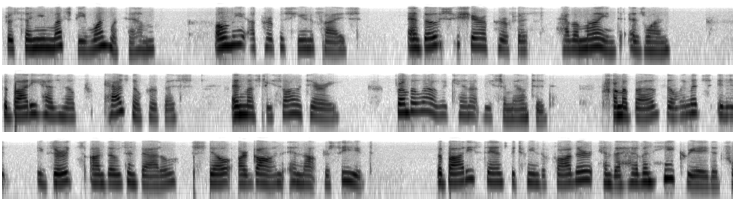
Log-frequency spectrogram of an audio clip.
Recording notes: ACIM Daily Conference Call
